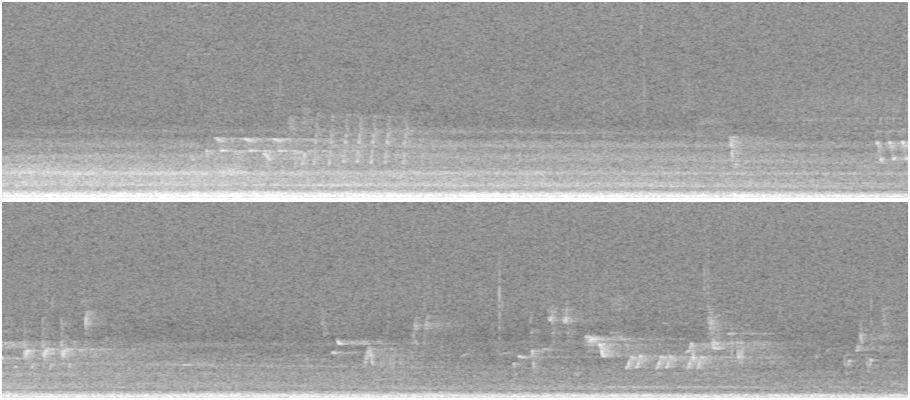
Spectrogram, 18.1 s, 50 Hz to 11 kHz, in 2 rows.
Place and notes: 00:25 Berlin, Buch, Mittelbruch / Torfstich 1 - pond, wetland ambience
Deutschland, 16 May 2021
